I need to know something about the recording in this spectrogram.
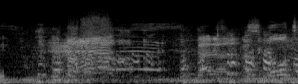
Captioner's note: cheering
